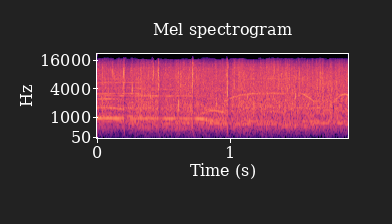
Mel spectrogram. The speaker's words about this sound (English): Come on, let's clap our hands and shout to God with a joyful praise. Come on, Clearwater, let's clap our hands and shout to God with a joyful praise. Yes. Oh, y'all sound good.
